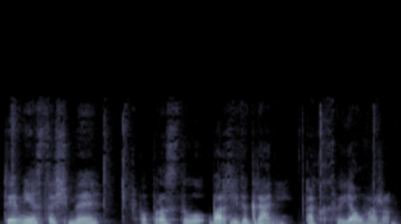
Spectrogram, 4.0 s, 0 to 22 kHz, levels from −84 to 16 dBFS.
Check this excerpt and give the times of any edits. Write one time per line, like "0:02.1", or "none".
none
